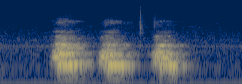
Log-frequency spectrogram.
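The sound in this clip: Dogs bark from a home as a stranger approaches the backyard: three short, evenly spaced barks, faint and heard alone without talking.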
